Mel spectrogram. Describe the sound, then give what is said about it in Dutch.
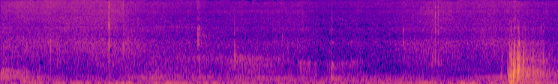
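Faint clicks and rustles of handling, then one brief slurp as someone takes a small sip of a drink near the end. “Ik moet even een slokje drinken hoor, even voor mijn stem.”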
